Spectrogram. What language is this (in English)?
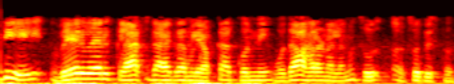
Telugu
